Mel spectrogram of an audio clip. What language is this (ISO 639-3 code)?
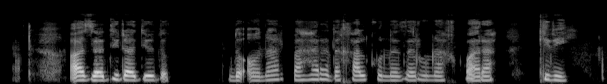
pus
